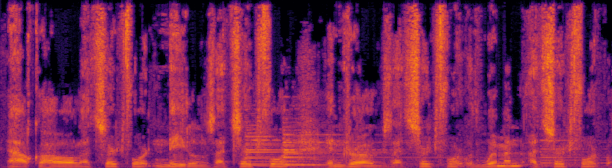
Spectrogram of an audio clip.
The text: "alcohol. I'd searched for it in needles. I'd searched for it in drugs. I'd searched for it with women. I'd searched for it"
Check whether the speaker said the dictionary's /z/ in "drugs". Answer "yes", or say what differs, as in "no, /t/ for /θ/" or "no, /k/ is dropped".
yes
